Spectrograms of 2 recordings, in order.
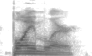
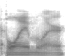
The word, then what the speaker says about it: Boimler: Boimler. – There it is. – Yeah. – Boimler.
